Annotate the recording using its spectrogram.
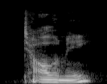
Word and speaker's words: Ptolemy: And Ptolemy, with the silent P, he's an astronomer.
